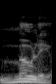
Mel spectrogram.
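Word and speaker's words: MoLI: Museum of literature Ireland which they pronounce Molly or Molly maybe it said Molly because it echoes Molly Bloom because James Joyce is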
